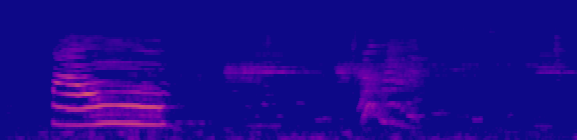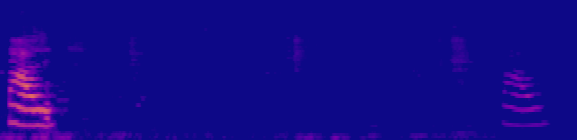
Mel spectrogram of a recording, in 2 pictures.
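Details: Frightened stray kitten giving a few loud, drawn-out meows, each starting high and bending down, separated by quiet gaps with faint rustling, the last meow shorter and softer.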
